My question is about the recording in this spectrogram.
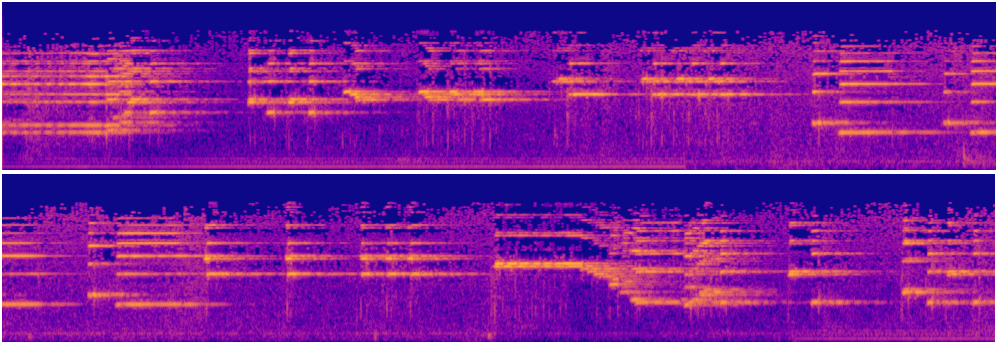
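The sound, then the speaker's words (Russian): A glass harmonica plays a slow melody of clear, ringing, sustained tones that shift from note to note, with a low steady hum underneath during the first third and again at the end. “Если говорить об архетипе стеклянной гармоники, то это вот как раз звучащий фужер, звучащий стакан.”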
